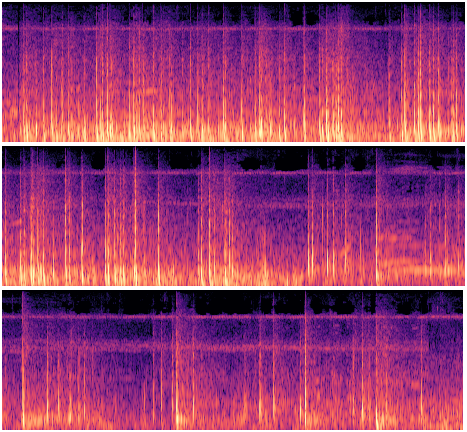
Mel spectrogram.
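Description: Aerial fireworks exploding in a rapid barrage of bangs and crackles, thinning out to a few separate bangs over the last few seconds.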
